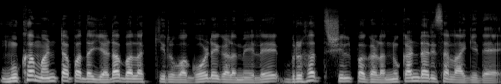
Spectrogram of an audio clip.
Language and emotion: Kannada, neutral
